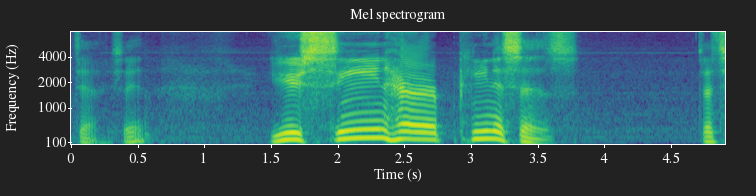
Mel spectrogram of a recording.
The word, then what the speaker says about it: Yersinia pestis: Yersinia pestis. That's how you pronounce that, right?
